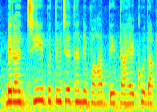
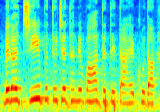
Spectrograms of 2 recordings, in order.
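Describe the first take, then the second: No difference in how they are said.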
